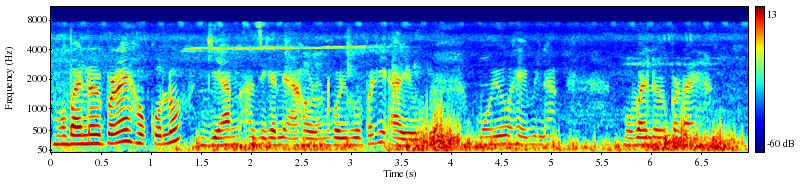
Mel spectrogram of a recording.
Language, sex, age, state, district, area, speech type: Assamese, female, 45-60, Assam, Goalpara, urban, spontaneous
